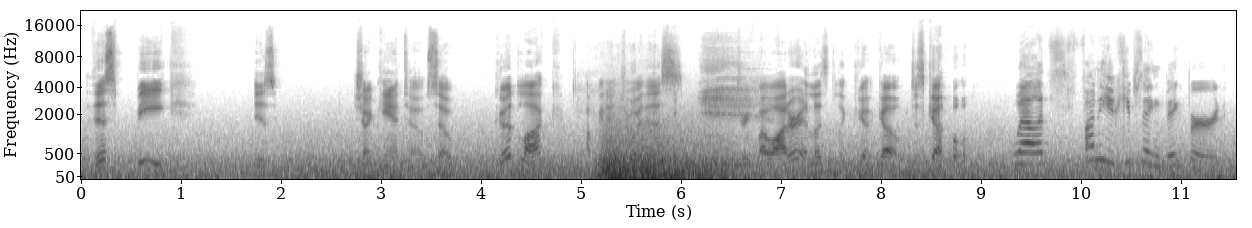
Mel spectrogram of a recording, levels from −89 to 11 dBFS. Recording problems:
wind noise on the microphone; heavy; 4 dB below the speech

